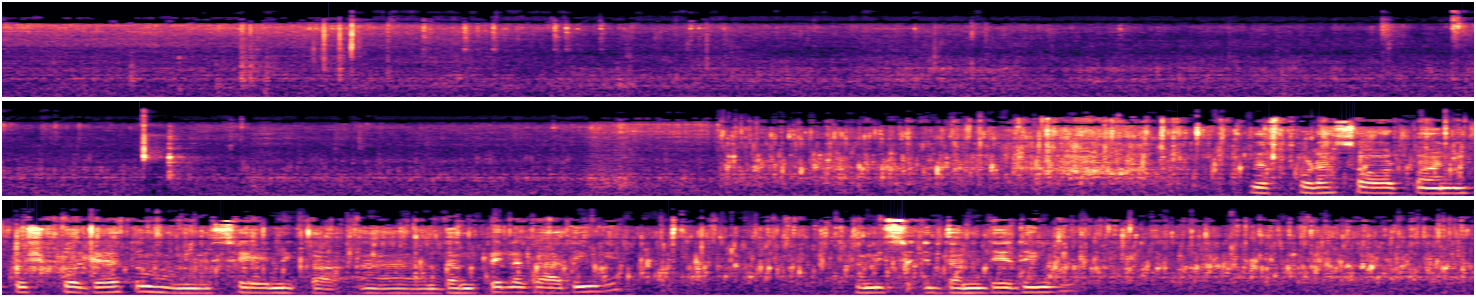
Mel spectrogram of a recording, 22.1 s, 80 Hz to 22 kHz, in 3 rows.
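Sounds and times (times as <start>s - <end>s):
stock boiling in a pot: 0.0s - 22.0s.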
